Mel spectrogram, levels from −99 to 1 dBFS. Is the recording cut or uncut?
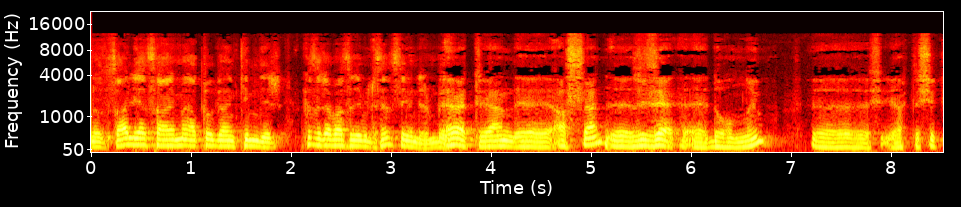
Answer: uncut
